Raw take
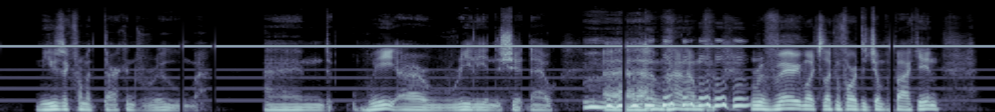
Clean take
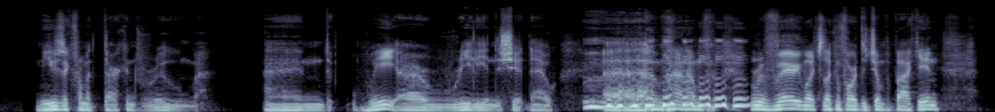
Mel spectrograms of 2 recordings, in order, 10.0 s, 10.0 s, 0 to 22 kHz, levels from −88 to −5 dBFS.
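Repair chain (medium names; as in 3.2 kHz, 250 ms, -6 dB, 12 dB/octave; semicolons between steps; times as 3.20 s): de-hum 423.9 Hz, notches 4; band-stop 4 kHz, Q 30; interpolate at 1.80/2.12/6.22/8.89 s, 35 ms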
